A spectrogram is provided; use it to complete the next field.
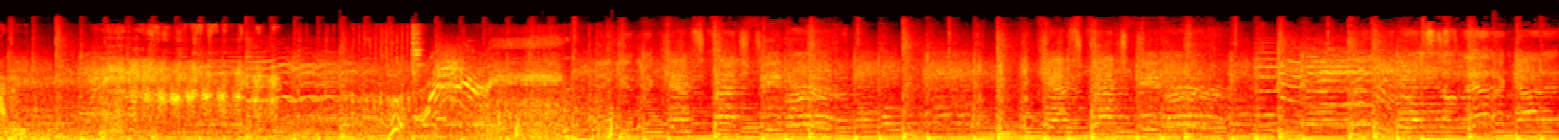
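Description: A loud hard rock track plays, with gritty distorted electric guitar, squealing bent notes early on, and a steady pounding drum beat driving through the whole stretch.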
